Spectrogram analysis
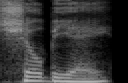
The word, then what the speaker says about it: Sulba: Way of introduction to the wisdom of Sulba, pronounced Shilbiye, received as an ongoing transmission during the workings of New Isis Lodge.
